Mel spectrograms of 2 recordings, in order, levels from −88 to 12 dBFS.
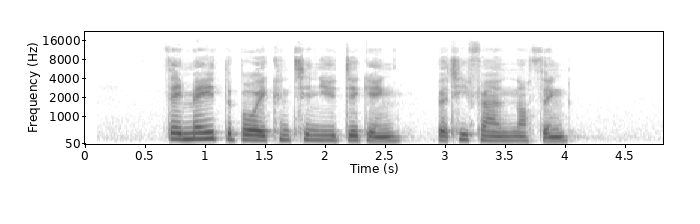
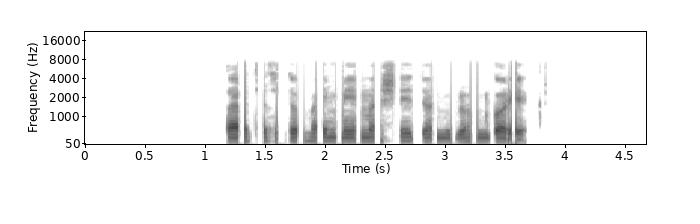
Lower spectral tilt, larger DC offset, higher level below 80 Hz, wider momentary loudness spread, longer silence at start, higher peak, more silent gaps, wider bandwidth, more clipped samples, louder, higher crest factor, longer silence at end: about the same, -6 dB/octave vs -6 dB/octave; neither; second, -82 dBFS vs -62 dBFS; about the same, 9 LU vs 7 LU; second, 0.7 s vs 1.2 s; second, -12 dBFS vs -8 dBFS; neither; first, 15 kHz vs 7.6 kHz; neither; second, -30 LUFS vs -27 LUFS; about the same, 18 dB vs 20 dB; second, 0.8 s vs 1 s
